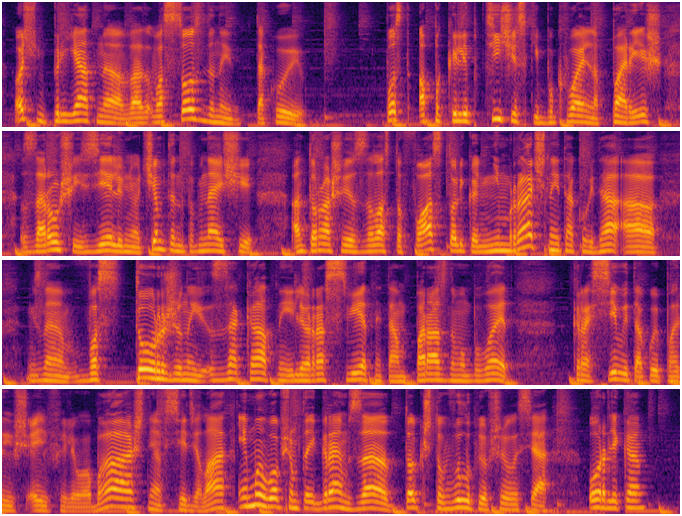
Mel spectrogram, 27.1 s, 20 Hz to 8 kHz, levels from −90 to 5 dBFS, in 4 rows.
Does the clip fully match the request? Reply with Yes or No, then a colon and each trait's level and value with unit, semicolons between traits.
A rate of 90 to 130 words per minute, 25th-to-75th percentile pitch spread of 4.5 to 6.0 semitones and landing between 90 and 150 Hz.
Yes: slow, 110 wpm; average, 5.1 semitones; medium, 140 Hz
